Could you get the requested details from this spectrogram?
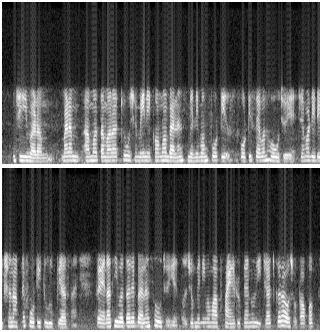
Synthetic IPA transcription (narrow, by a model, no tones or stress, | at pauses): d͡ʒimɛɽəmːɛɽəma̰mãt̪əmaɾãkeʋũt͡ʃʰemenɛkaw̃ɳʈmãbɛlənsminiməmfoʈifɔɾʈiseʋənɦoʋũd͡ʒoiḛd͡ʒemãɖɪɖikʃənapnefɔɾʈiʈuɾupijast̪ʰa̰jt̪oenat̪ʰiʋəd̪ʱaɾebɛlənsɦoʋũd͡ʒo̰ḭḛt̪od͡ʒominiməmapfaɪ̃ɖɾupjanũɾit͡ʃaɾd͡ʒkəɾaot͡ʃʰoʈɔpəp̚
